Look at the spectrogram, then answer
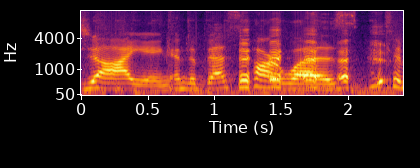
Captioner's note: laughing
